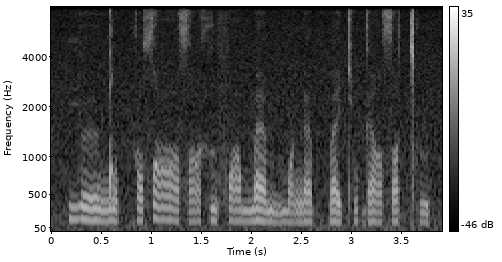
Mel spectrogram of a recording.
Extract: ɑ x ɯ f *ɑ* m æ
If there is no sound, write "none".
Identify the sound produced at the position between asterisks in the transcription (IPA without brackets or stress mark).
ɑː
